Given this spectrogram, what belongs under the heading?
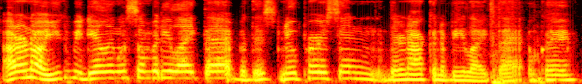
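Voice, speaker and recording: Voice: medium pitch, quick pace, slight background noise. A young adult tarot reader giving a casual reading from a parked car, chatty and loose, swearing now and then and tagging nearly every line with "okay?".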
